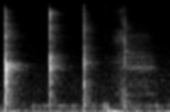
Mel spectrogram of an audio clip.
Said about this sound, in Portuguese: Epá, gostei, gostei sim senhora, uma palma.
